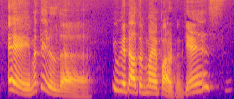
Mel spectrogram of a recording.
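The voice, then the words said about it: Mock Italian accent. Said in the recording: “If it were Italian, he would have said”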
